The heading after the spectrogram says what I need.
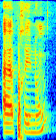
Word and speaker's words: apprenons: Donc, apprenons, je ne prononce pas le S.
